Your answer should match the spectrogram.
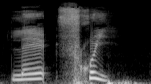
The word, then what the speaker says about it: fruits: Les fruits, phở, phở. Chúng ta lấy hơi là âm phở, nhưng mà chúng ta đọc thì đẩy cái lưỡi xuống để nó ra âm r.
